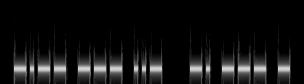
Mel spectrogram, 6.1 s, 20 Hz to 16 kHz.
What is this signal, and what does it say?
Morse code, heard as a keyed tone, about 15 wpm, 700 Hz. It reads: YOU NOT
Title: Sentences from Top 1100 Words 15wpm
